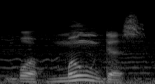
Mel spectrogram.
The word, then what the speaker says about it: Mundus: Now, Mundus, Mundus is really how you pronounce it.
